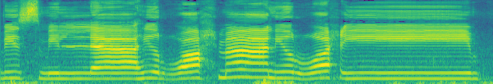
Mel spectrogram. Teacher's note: را موٹا ہے کیونکہ را کے اوپر زبر ہے اور ہا حلق کے درمیانی حصے سے نکلتی ہے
